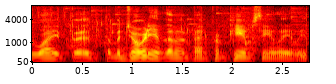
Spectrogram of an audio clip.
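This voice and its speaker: Very deep, low male voice at a very fast pace, in a monotone with flat intonation. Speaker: gaming video creator. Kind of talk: gameplay commentary. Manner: casual.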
